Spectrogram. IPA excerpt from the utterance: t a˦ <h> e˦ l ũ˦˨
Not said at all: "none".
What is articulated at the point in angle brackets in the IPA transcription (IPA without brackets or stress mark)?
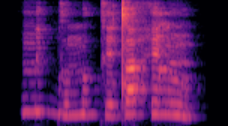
h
